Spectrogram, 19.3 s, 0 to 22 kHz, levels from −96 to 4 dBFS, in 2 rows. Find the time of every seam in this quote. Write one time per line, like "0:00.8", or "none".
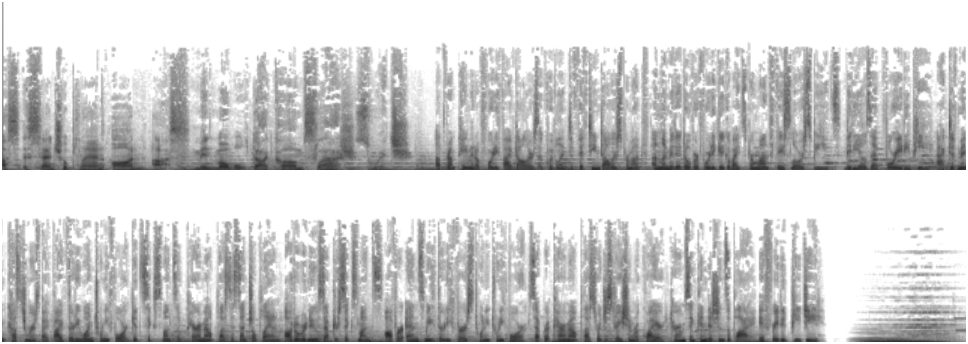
0:17.9

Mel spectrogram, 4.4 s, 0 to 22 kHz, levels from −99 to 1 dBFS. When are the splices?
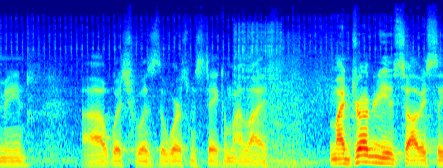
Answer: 0:02.8

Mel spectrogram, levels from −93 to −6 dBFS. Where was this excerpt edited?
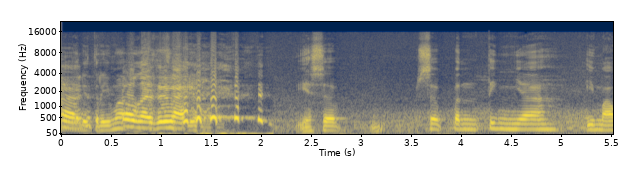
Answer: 0:02.1

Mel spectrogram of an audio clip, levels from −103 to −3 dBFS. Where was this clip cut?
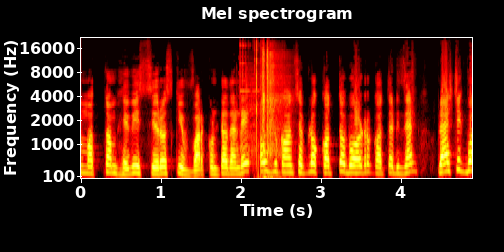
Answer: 0:02.3

